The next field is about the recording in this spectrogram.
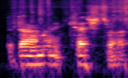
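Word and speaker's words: Dharmakshetra: But it said the seat of action is sort of like the body, or it's the Dharma Kestra, that's how you pronounce it.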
